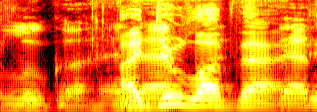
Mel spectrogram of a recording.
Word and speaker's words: Luka: You just love that hookah rhymes with Luka.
